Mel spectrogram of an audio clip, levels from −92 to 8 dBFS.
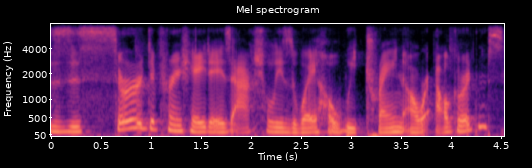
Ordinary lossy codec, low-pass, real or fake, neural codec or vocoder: Opus, 64 kbps; 7.2 kHz; real; none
